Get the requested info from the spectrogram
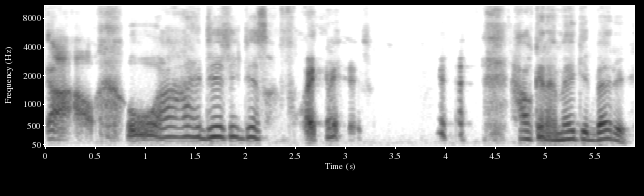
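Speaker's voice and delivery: high, drawn-out mock lament; hammed-up wail of self-pity, slow and high; mock anguish. Host mocks fretting at home over her disappointment, fake anguish.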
